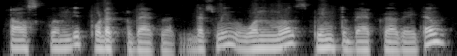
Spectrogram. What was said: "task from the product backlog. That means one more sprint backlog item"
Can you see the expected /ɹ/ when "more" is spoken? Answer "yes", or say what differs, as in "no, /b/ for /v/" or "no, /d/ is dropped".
no, /l/ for /ɹ/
